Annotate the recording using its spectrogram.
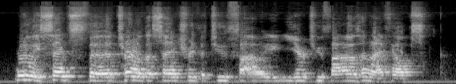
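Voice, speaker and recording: Fairly high pitch from a man at a moderate pace, with noticeable background noise and audible room echo. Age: 70s. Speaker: chemist and natural health advocate. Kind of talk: interview. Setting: video call from home. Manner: halting, repeats words. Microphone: laptop mic.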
